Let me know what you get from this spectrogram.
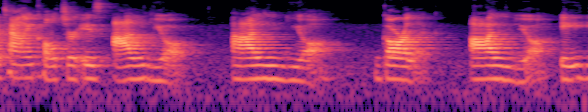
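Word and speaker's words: aglio: Alio.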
